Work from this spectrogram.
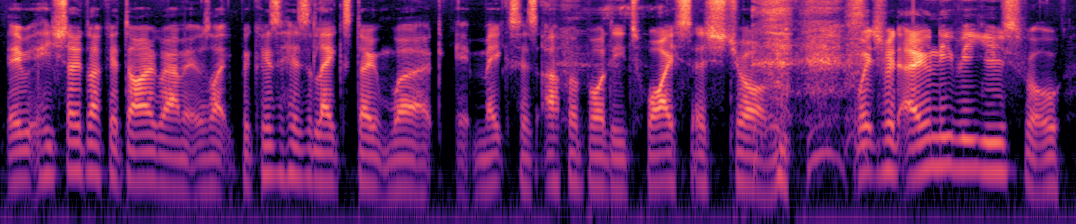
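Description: Deep-voiced man, blunt podcast co-host. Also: lively intonation, moderate pace, no room sound. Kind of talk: casual film discussion.

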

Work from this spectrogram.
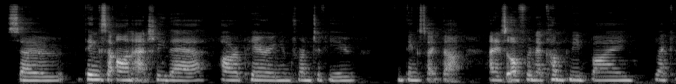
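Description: A woman hosting a podcast, telling rambling stories in a relaxed way with dry teasing humour. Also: medium pitch, low-quality recording. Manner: storytelling, dry teasing, laughs mid-sentence. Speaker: podcast host. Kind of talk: casual chat.

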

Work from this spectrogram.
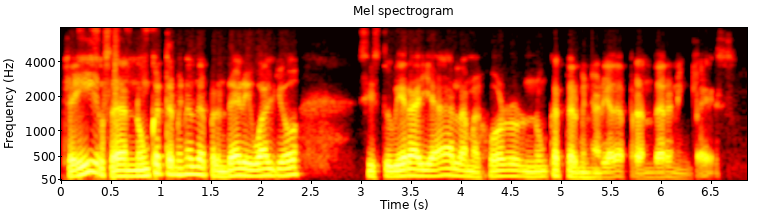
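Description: A man's voice: medium pitch, fairly quick, narrow, tinny audio. A man with a Mexican accent, a guest teacher explaining things casually, with frequent fillers like "este" and "o sea".

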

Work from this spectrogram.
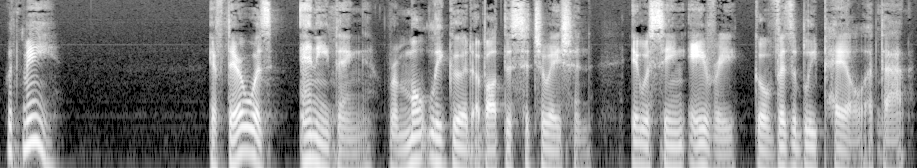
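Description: A man reading a web serial chapter aloud as an audiobook narrator, in measured, even storytelling. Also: low-pitched. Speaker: audiobook reader. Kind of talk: scripted narration.

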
